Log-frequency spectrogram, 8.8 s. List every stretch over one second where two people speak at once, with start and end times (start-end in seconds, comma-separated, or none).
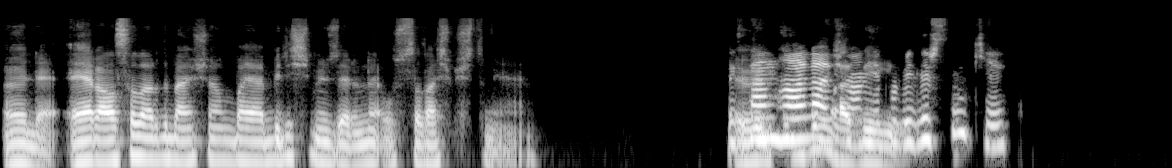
5.5-6.8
